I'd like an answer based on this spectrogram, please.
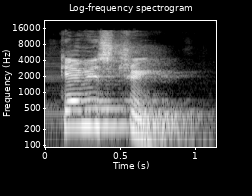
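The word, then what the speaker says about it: chemistry: আবার এর ব্যতিক্রমও আছে। সি এর সাথে এইচ থাকলে কোনো কোনো ক্ষেত্রে ক উচ্চারণ হয়। কিভাবে? যেমন কেমিস্ট্রি, কেমিস্ট্রি মানে রসায়ন।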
